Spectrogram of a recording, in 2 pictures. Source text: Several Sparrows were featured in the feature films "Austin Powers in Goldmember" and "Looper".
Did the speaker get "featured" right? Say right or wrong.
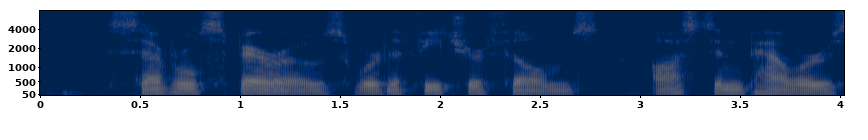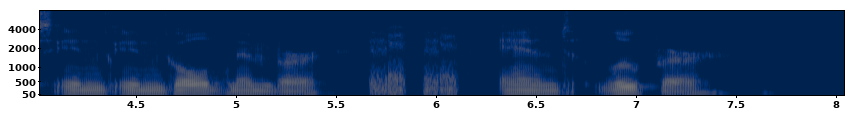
wrong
